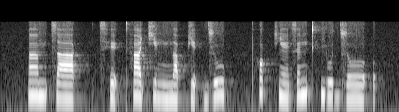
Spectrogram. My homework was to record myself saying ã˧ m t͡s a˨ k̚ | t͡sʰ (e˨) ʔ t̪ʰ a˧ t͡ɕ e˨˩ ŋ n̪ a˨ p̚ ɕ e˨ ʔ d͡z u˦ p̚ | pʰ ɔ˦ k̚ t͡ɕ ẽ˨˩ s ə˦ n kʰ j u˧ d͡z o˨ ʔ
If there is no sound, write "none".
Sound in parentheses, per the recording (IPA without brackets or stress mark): e˨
